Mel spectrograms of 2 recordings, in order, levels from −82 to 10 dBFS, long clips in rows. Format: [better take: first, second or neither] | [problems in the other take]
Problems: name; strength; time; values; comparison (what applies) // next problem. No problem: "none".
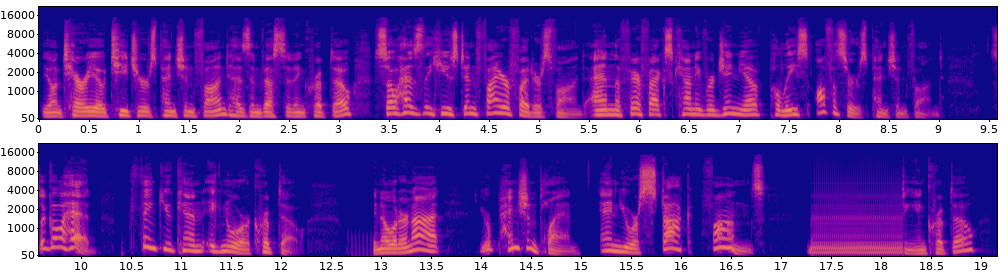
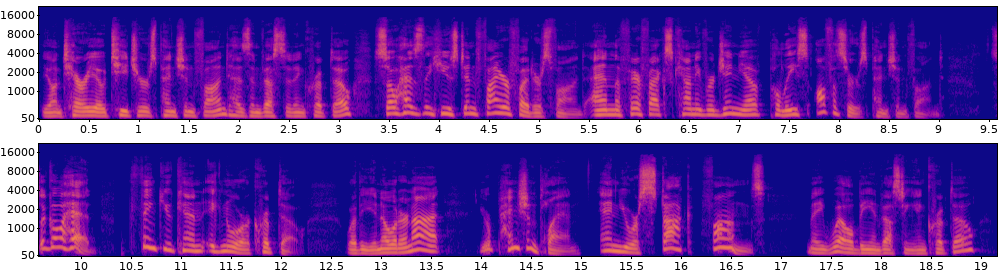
second | audio freezing; at 13 s and at 17 s for 1 s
